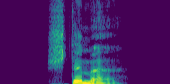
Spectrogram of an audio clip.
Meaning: 1. voice (speaking or singing), call of an animal 2. vote (a person's submission in an election or voting process)
- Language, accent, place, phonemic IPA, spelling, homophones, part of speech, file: German, Germany, Berlin, /ˈʃtɪmə/, Stimme, stimme, noun, De-Stimme.ogg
